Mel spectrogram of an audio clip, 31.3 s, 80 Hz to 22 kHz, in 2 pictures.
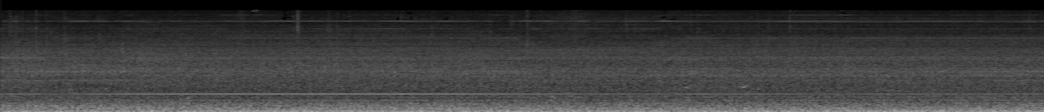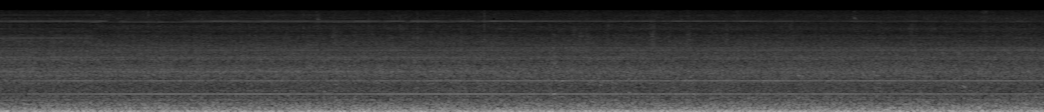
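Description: Cabin noise of a Boeing 787 climbing after takeoff: a steady deep drone from its twin turbofan engines and the rushing airflow, with a thin steady tone running through it.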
